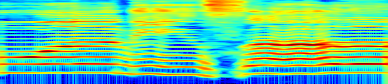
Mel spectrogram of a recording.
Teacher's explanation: Mad iwad itu adalah berhenti di tanwin fathah selain tak marbutoh. Jadi meskipun tidak ada alif di belakang, tetap dibaca 2 harokat karena patokannya adalah fathatain atau tanwin fathah.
